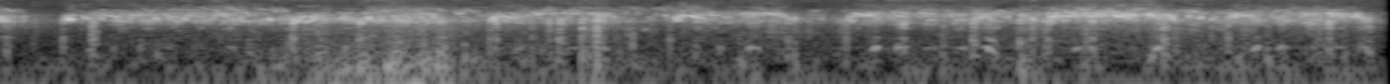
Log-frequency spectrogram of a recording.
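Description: A black stork lands on a nest with heavy wingbeats.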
